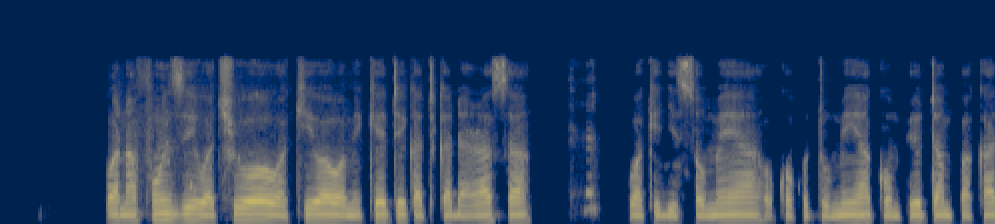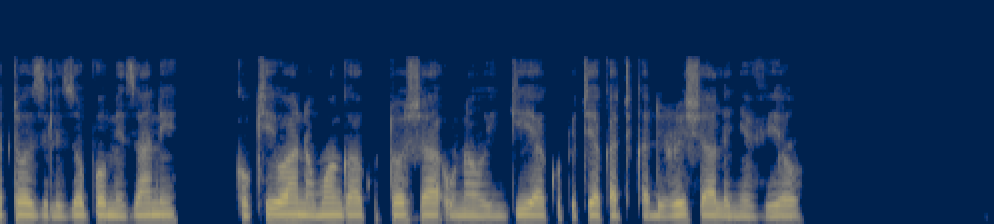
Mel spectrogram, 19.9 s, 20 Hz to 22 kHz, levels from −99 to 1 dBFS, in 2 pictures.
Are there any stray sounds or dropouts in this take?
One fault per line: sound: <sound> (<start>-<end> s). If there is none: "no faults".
sound: laugh (5.7-6.0 s)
